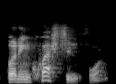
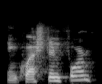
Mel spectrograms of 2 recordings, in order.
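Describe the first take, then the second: First: The voice falls at the end. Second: The voice rises at the end.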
